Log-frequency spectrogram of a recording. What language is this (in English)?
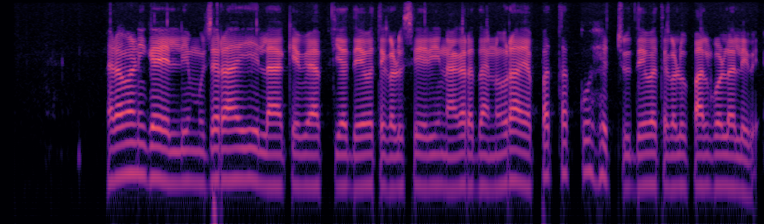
Kannada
